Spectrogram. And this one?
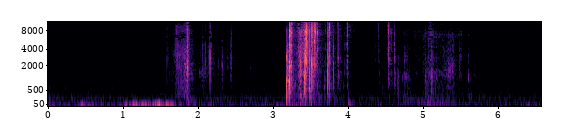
Sound of crushing aluminum can.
